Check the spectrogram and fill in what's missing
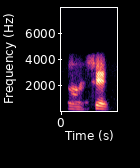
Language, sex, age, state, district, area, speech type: Malayalam, female, 30-45, Kerala, Ernakulam, rural, conversation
